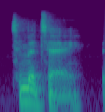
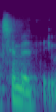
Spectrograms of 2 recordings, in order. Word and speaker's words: Timothée: And that is how you pronounce it. Timothée is how you're supposed to say it. Not Timothy. We've been wrong.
